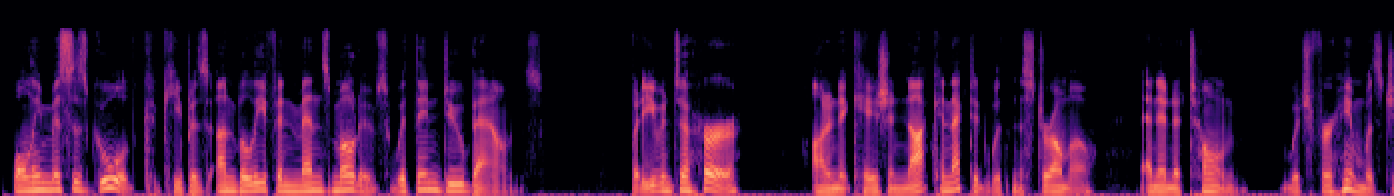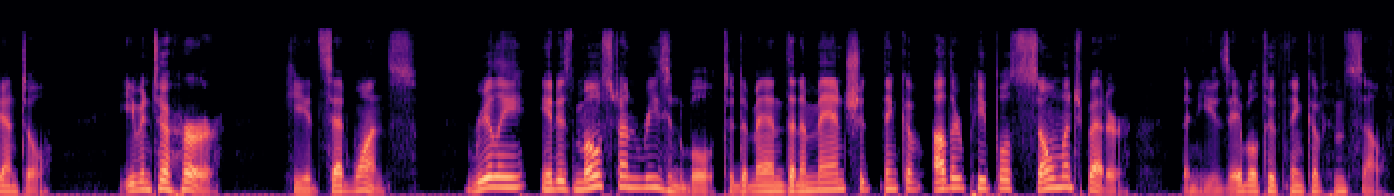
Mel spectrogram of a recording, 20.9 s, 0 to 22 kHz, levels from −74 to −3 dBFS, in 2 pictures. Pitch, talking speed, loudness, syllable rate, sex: 135 Hz, 190 wpm, -22 LUFS, 4.4 syllables/s, male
